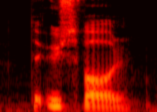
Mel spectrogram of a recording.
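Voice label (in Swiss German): "uswahl", Bas Rhin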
